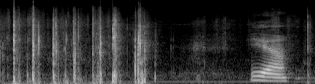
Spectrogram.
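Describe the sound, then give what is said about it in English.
Tarot cards are shuffled and pulled in a quick run of crisp, flapping snaps lasting about a second and a half. A short pause follows, then a brief voiced hum. “I'm going to pull a couple more cards and then I'm going to go get some messages, okay?”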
